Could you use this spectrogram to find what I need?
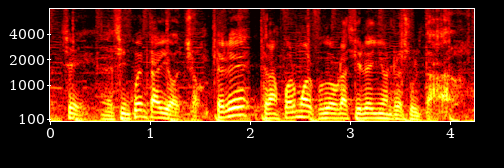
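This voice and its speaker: A man talks at a fairly quick pace with clear music playing in the background. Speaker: sports journalist. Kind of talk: scripted TV promo dialogue. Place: studio.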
